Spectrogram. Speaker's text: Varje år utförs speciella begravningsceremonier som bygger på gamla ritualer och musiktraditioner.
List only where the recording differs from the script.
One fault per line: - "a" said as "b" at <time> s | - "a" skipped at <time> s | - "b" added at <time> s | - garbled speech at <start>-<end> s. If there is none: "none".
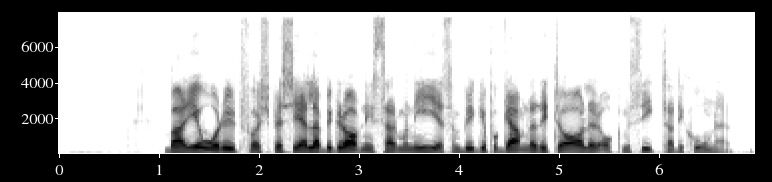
none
